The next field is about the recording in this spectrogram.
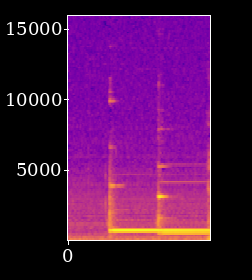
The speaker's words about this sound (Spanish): Nos vamos hasta el estado de Chiapas, nada más toca el timbre a distancia para que suene allá en el estado de Chiapas.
